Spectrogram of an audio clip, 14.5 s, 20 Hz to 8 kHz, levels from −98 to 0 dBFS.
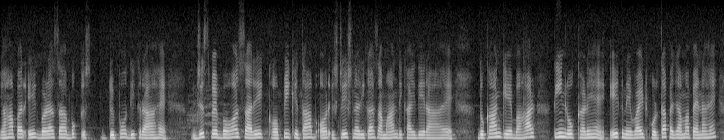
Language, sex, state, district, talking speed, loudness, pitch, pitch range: Hindi, female, Uttar Pradesh, Jalaun, 160 wpm, -24 LUFS, 185 Hz, 170-195 Hz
